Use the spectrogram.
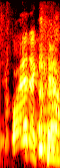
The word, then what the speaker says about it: Clanachan: It's Scottish, Clanachan, like a hard C.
